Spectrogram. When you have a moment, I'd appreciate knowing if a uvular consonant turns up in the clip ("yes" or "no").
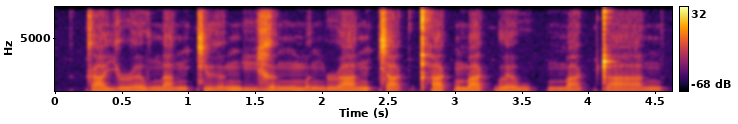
no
